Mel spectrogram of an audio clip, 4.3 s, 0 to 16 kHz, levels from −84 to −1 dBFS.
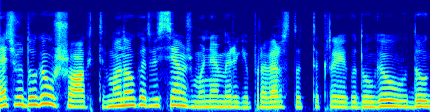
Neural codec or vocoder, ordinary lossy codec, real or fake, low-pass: codec, 24 kHz, 3.1 kbps, DualCodec; AAC, 48 kbps; fake; 10.8 kHz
